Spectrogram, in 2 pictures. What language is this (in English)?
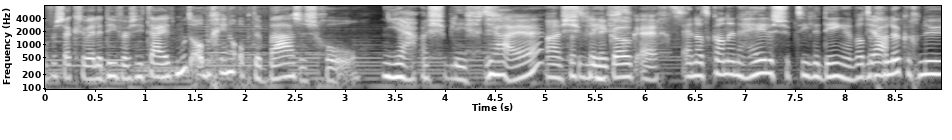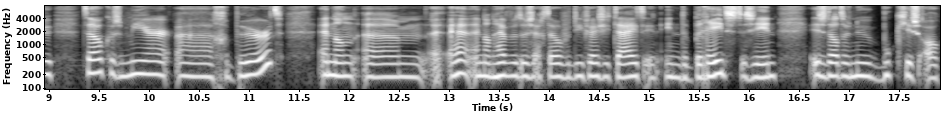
Dutch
